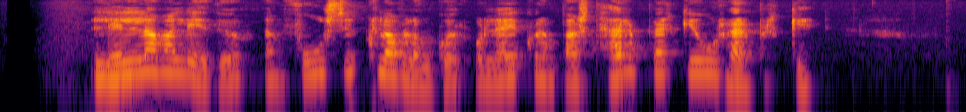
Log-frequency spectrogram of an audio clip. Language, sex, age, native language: Icelandic, female, 60-69, Icelandic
